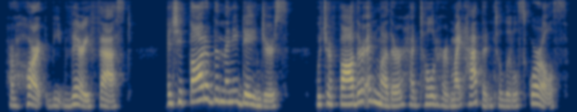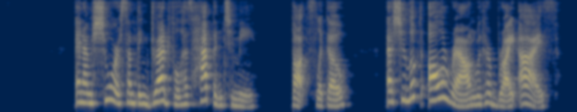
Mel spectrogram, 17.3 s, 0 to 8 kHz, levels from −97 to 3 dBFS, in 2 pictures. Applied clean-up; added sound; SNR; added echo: none; none; none; none.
